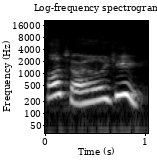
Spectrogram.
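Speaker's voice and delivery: surprised. Real, not acted. Reacting to a foul.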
